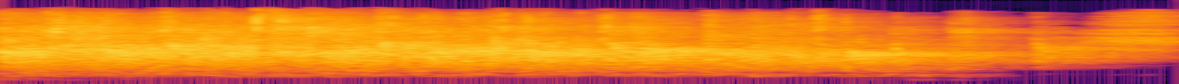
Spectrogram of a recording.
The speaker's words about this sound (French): Nous voulons seulement applaudir et dire merci à Dieu pour ce qu'il a fait pour nous.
